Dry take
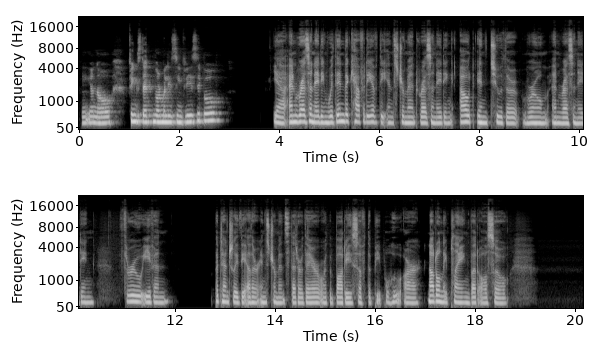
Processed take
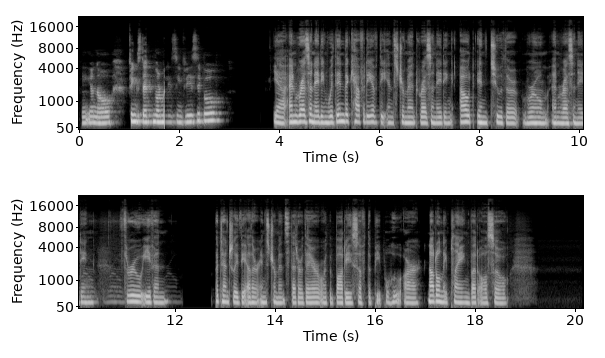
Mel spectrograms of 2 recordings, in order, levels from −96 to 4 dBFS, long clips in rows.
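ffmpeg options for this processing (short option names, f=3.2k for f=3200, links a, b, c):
-filter_complex "[0:a]asplit=2[a][b];[b]afade=t=in:st=8.49:d=0.01,afade=t=out:st=9.37:d=0.01,aecho=0:1:560|1120|1680|2240|2800:0.177828|0.0978054|0.053793|0.0295861|0.0162724[c];[a][c]amix=inputs=2:normalize=0,asettb=1/sr,asplit=3[d][e][f];[d]atrim=end=10.304[g];[e]atrim=start=10.3:end=13.08,asetpts=PTS-STARTPTS,afade=t=in:d=0.004:c=qsin,afade=t=out:st=2.776:d=0.004:c=qsin,equalizer=f=9.7k:w=4.8:g=11.5[h];[f]atrim=start=13.076[i];[g][h]acrossfade=d=0.004:c1=hsin:c2=qsin[j];[j][i]acrossfade=d=0.004:c1=qsin:c2=hsin,asplit=2[k][l];[k]atrim=end=1.72,asetpts=PTS-STARTPTS,afade=t=out:st=1.716:d=0.004:c=hsin[m];[l]atrim=start=1.72,asetpts=PTS-STARTPTS,afade=t=in:d=0.9:c=qsin[n];[m][n]concat=n=2:v=0:a=1"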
